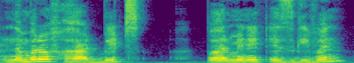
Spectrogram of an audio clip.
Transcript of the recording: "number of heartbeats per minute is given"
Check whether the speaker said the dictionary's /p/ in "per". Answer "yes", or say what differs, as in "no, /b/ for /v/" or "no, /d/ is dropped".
yes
